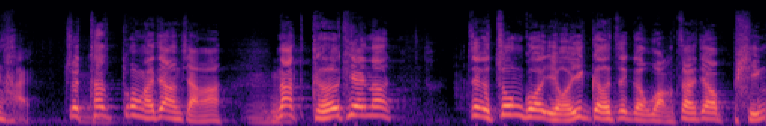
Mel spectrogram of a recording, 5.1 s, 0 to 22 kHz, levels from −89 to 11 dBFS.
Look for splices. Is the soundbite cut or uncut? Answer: uncut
